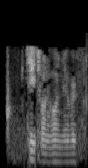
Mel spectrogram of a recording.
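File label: Police Patrol (Dispatch)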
